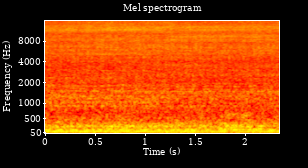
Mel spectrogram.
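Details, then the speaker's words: 1999 Jeep Cherokee XJ 4.0 inline-six at normal operating temperature, idling around 725 rpm after new Champion Copper Plus plugs, cap, rotor and wires at 60,000 miles: low, smooth, even idle, steady beat, no stumble or tapping; normal idle. "Okay, idling now, normal operating temperature here. Idling, it's like around the 725 range, I guess. Lower, sounds good."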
